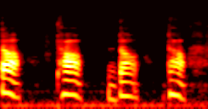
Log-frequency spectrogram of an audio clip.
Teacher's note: जीभ का सबसे बाहरी हिस्सा ऊपर जाके तालु में अगर टच होता है तो वो मूर्धन्य कहलाते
